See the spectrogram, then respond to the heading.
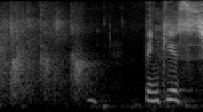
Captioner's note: audience clapping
